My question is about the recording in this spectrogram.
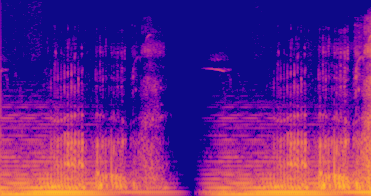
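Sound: lion roaring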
